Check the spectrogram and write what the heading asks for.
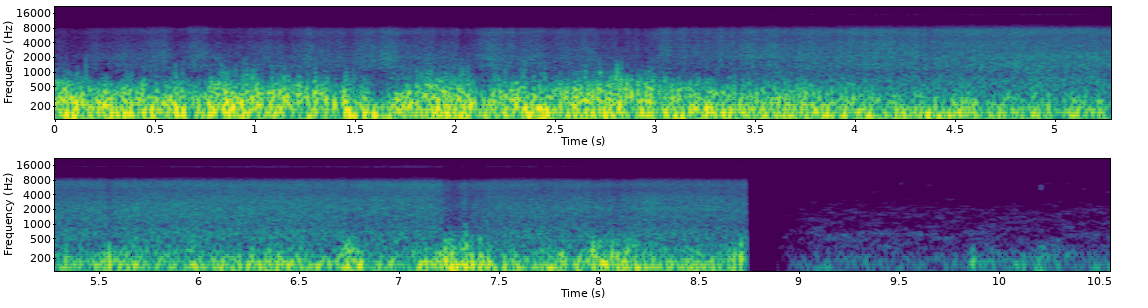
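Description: Waves washing onto a sandy lakeshore with strong wind buffeting the microphone, a loud rushing noise heaviest in the low end. It cuts off suddenly near the end.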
